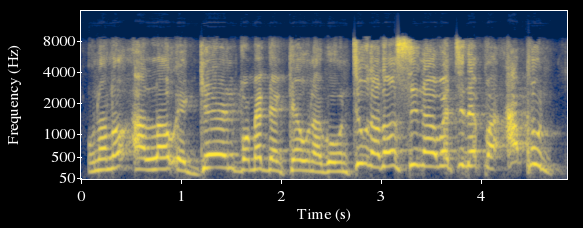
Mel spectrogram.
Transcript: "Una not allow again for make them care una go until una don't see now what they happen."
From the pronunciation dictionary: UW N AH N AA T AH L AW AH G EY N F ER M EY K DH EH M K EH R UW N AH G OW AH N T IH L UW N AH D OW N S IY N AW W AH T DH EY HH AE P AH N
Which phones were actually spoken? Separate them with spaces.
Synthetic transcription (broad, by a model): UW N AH N AA T AH L AW AH G EY N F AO M EY K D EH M K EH W UW N AH G OW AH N T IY W UW N AH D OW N S IY N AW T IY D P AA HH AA P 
